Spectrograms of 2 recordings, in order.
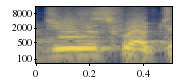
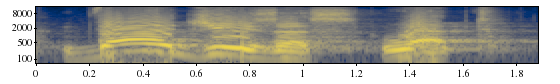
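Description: First: Said in the usual way. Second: "The Jesus wept" said slowly, each word set apart; Greek word order. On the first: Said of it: "In English, just two words". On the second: Shown as a demonstration. Preacher showing the congregation the Greek wording, slow and deliberate. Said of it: "They talk funny in Greek".

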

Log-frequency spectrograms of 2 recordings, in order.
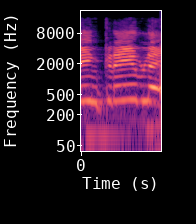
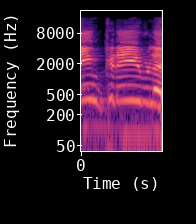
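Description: No difference in how they are said.

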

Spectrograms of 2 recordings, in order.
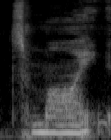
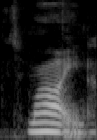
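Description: First: Hissed whisper, barely voiced. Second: Said in the usual way. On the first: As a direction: breathe it like a greedy secret. Fighting over the toy car.

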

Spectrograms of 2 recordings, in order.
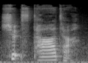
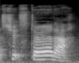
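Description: First: "start a" with a clean T and no R; slow "should stah-ta"; Australian pronunciation. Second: "start a" with R and T softened to a flap; "should start a" linked loosely, R-coloured; American pronunciation. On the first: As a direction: stop the T in "start a", then link an open "ah". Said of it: "Tでちゃんと止めてください。". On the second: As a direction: say "start a" American-style, like "starra". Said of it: "アメリカ英語だったら". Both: Shown as a demonstration.

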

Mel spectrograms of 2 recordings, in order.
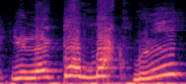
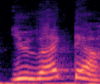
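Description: First: You like that pushed higher and louder; louder mock taunt. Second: Teasing jab, raised and louder; mock taunt. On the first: Nicole taunting Mahmoud again, higher and louder mock taunt. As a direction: crank up the teasing on You like that, Mahmoud. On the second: Nicole needling Mahmoud at the pier, mock taunt. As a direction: needle him with you like that, said up and loud. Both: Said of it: "Nicole's like".

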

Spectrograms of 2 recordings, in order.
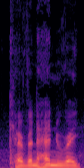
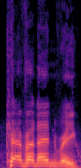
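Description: First: Said in the usual way. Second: High, lively name call; pitched-up cheery roll call; excited shout-out. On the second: Real, not acted. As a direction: greet a viewer with a lift. Greets viewer by name.

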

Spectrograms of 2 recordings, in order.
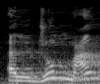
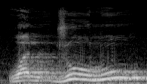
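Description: First: الجمعة as al-jum-'a, no vowel after m; sukun on the meem. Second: والجمو as wal-juu-muu, slow long u's; damma on the meem. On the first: Teacher demonstrating the reading, الجمعة said al-jum-'a with silent meem. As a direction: close the lips on the m of الجمعة, then 'a. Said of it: "بالسكون، سكون الميم". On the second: Teacher demonstrating the other reading, والجمو with a drawn-out mu. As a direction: draw out an u after the meem in والجمو. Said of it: "بضم الميم". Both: Shown as a demonstration.

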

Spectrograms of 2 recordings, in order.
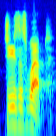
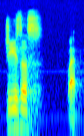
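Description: First: Said in the usual way. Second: Jesus, a pause, then wept; 1 slow, with a pause. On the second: Shown as a demonstration. Preacher lingering on the shortest verse. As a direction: let Jesus hang before wept. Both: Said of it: "the shortest verse in the Bible".

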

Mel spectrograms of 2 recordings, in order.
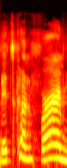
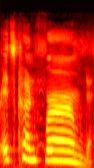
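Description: First: Said in the usual way. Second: "confirmed" stretched very slowly; drawn-out announcement. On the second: Real, not acted. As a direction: savour each syllable of confirmed. Celebrating lucky day.

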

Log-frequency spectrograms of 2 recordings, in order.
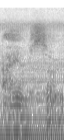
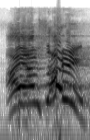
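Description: First: Low, hushed 'I am sorry'; soft, sincere tone. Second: Shouted high 'I am sorry'; loud, insincere tone. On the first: Speaker showing an audience two meanings of one sentence, quiet and low. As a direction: drop low and apologize very softly. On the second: Speaker showing an audience two meanings of one sentence, shouted. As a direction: yell the apology at full volume, pitched up. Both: Shown as a demonstration. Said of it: "than how you say it".

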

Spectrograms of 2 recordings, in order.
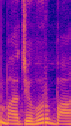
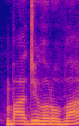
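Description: Both takes have the same delivery.

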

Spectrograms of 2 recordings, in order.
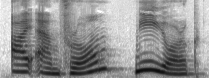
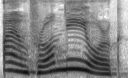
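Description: First: Slow, pause before "New York"; measured, careful delivery; slow teaching repeat. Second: Said in the usual way. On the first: Shown as a demonstration. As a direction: separate the parts for learners. Teacher repeats answer slowly for learners.

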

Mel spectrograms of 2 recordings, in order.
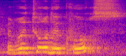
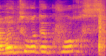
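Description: First: Said in the usual way. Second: Annonce haute et traînante, plus forte; annonce enjouée. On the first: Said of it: "Euh, retour de course". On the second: Shown as a demonstration. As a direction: lancer la séquence comme un présentateur. (annonce de retour de courses, forte)

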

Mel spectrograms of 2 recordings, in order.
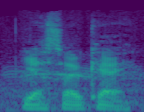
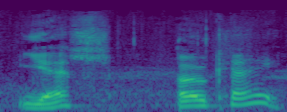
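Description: First: Deadpan echo of Yes, okay, lower and dropping; 비꼬듯 무덤덤하게; flat mocking repeat. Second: Drawn-out breezy yes, okay; 느긋하고 자신만만하게; confident manager voice. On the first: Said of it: "So your key role in all this was saying". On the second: Acted. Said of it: "the way a manager says these things".

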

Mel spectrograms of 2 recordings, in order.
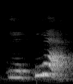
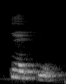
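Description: First: "cocoa" as ko-ku-WA, louder at the end; a sounded. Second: "cocoa" as KO-ko, falling; silent a. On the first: Teacher asking which is right, "cocoa" as ko-ku-WA. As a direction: say "cocoa" with a final wa, rising. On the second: Teacher offering the second option, "cocoa" as KO-ko. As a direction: say "cocoa" in two syllables, no a. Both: Shown as a demonstration. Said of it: "এর উচ্চারণ হবে না".

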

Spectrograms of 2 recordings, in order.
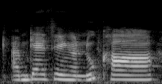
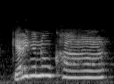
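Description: First: Said in the usual way. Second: High, gleeful sing-out; excited. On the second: Real, not acted. Vlogger announcing her new car to viewers, excited. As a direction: celebrate the news in a raised pitch. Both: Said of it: "which I'm so excited for".

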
